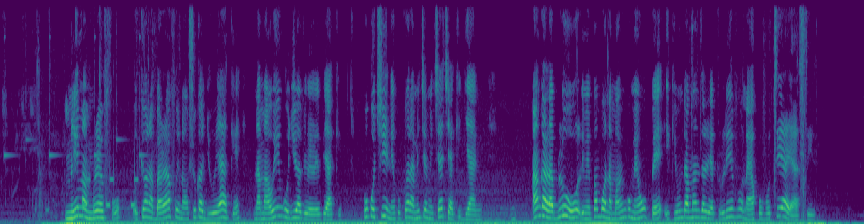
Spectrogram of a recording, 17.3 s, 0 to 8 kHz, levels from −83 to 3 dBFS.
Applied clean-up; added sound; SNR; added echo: none; Engine starting / Car; 0 dB; none.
